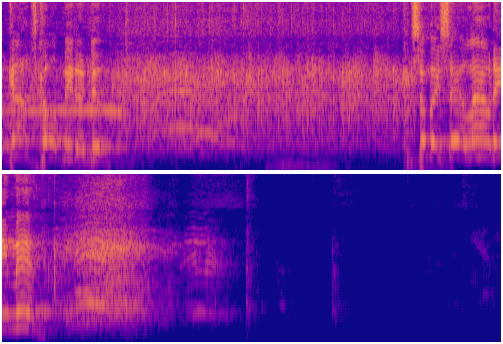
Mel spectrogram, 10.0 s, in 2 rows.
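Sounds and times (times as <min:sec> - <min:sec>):
audience applause in auditorium: 0:00.0 - 0:06.3
speech: 0:00.3 - 0:01.4, 0:04.1 - 0:06.0.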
